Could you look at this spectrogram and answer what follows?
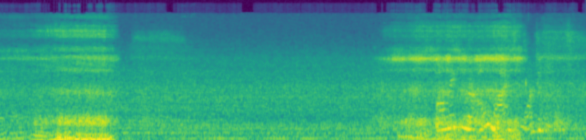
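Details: Man snoring: two loud, rough snoring bursts separated by a quiet pause, the second ending in snorts and gasps as he wakes himself up. Snoring.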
